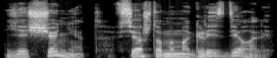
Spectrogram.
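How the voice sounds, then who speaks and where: A man voicing a cold, stern middle-aged headmistress who speaks in a measured, lecturing way. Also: lowish voice, expressive, darkish tone, slightly rough, no room sound, clean studio sound.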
